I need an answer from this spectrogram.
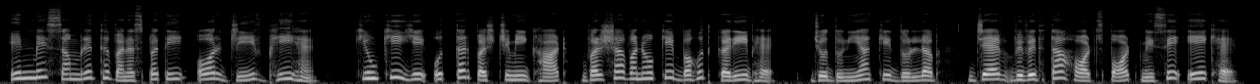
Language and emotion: Hindi, neutral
